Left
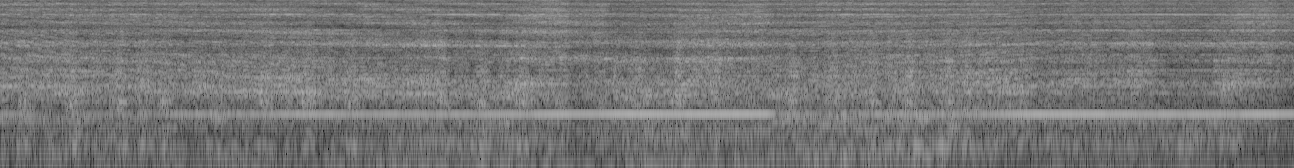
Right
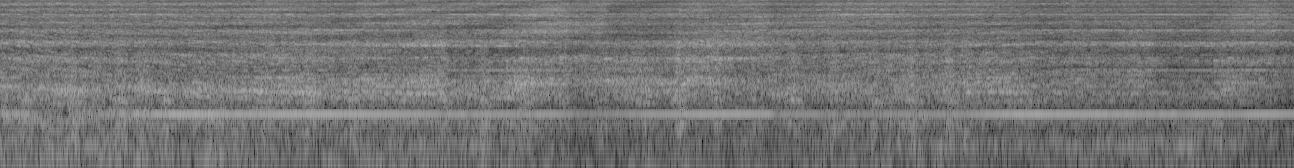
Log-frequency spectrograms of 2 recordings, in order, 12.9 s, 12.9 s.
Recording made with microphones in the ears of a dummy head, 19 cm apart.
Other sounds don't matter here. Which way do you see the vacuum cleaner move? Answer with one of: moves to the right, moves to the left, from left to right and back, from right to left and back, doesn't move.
moves to the left.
